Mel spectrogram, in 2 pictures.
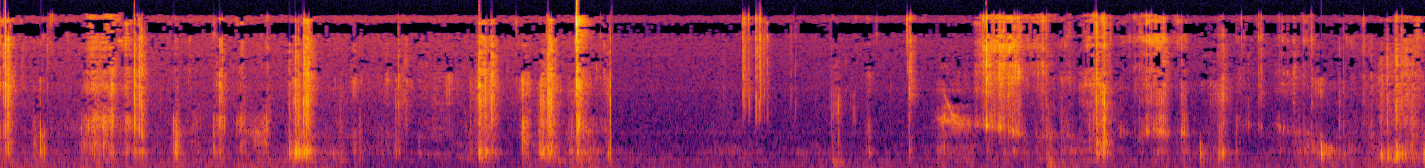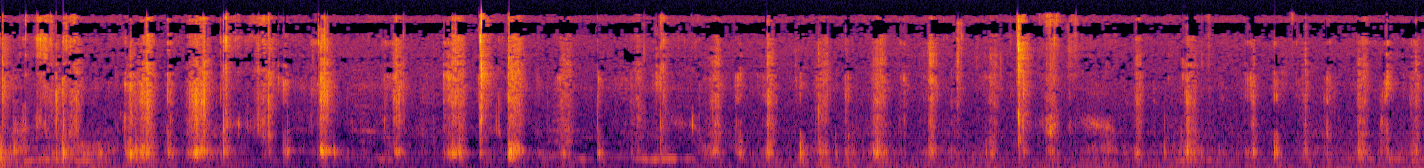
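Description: Close-miked chewing of a crunchy spicy papaya salad: irregular crisp crunches and bites, with a short lull a few seconds in.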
